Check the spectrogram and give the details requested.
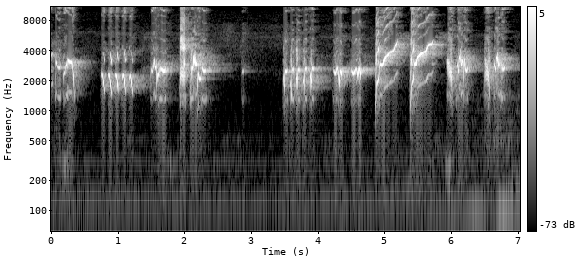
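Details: Hand-raised sooty-headed bulbul singing actively: bursts of bright chirps and short rattled trills near the same pitch, then rising slurred whistles in quick succession, with a brief pause midway.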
